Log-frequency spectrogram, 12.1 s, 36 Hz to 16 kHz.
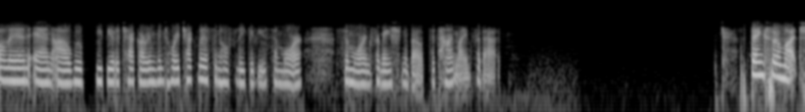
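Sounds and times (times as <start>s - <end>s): person speaking: 0.0s - 7.6s
faint room hiss: 0.0s - 12.0s.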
